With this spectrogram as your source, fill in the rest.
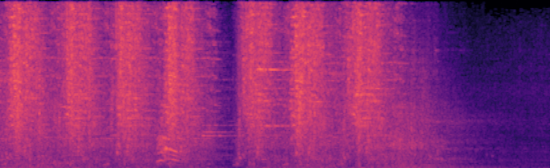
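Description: Game spell effects whoosh and crackle in rapid bursts.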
